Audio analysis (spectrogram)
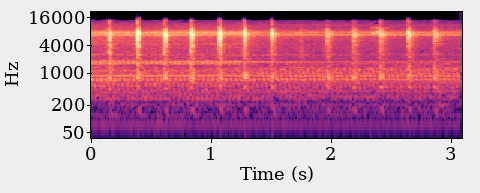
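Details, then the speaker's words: GAF 3000S Super 8 sound movie projector bought on eBay, running film: quick, even ticking four to five times a second over a faint hum; mechanism running smoothly and working. "That thing works. I'm glad I actually got it off of eBay."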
